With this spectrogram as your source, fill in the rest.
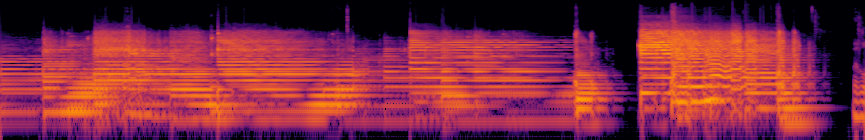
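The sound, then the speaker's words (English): An overdriven electric guitar plays sustained chords and short phrases through an amp, with a quick, heavy slapback delay doubling each note and no reverb, loud with no voices. “That's my go-to sort of adding ambience with mm-hmm. a delay, and that's a lot of slap to be fair.”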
